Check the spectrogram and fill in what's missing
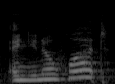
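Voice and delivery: usual speaking voice

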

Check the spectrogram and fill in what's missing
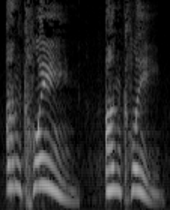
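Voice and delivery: loud, high cry of unclean; a leper's loud, high warning cry; shouted warning. Retold or imitated. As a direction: call it out loud to warn people off. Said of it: "they were supposed to shout loudly".

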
